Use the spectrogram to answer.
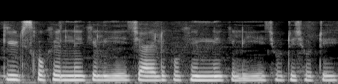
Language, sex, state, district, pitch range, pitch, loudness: Hindi, female, Bihar, Muzaffarpur, 195-200 Hz, 200 Hz, -13 LUFS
